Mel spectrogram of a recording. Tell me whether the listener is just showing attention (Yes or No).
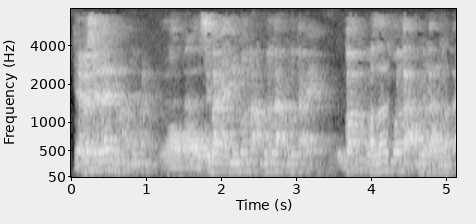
No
